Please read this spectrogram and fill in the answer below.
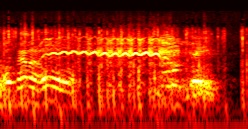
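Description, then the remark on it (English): A riderless horse running away down a trail whinnies loudly in long, quavering neighs, while rapid hoofbeats clatter underneath and a brief final snort or clop ends the sequence. “That horse is running away. He's headed this way.”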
